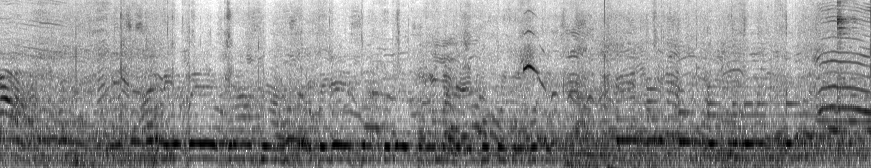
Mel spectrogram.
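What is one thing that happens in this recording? A large outdoor crowd shouts and cheers.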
